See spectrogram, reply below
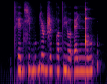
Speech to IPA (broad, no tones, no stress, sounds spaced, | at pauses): tʰ e d ɕ e b u ɡ i u̯ ɖ͡ʐ ɯ ɡ ɔ t j ɤ ʔ ɛ i̯ ŋ͡ǃ u ʔ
